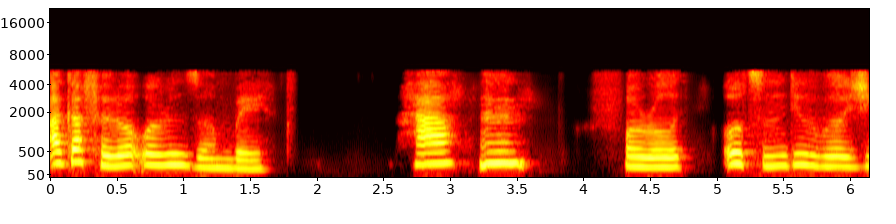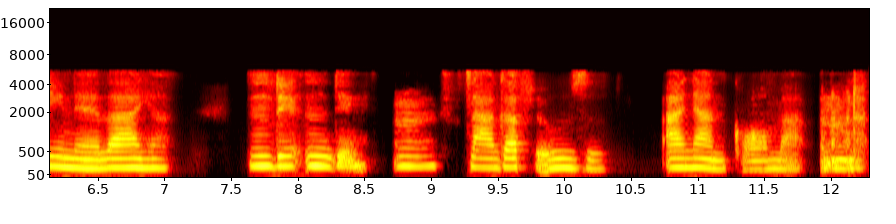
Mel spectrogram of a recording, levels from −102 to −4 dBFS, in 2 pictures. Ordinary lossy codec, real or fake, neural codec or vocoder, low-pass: none; fake; codec, 16 kHz, 0.5 kbps, X-Codec, WavLM features, trained on Multilingual LibriSpeech; 5.4 kHz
